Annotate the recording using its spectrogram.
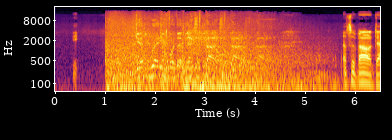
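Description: A fiery whoosh rushes past.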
